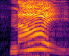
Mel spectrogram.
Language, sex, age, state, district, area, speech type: Tamil, female, 30-45, Tamil Nadu, Tirupattur, rural, read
